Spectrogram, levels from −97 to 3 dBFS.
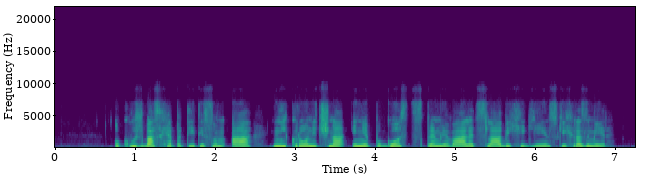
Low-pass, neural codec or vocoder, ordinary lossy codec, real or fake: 7.2 kHz; codec, 16 kHz, 4.8 kbps, FACodec; Opus, 32 kbps; fake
